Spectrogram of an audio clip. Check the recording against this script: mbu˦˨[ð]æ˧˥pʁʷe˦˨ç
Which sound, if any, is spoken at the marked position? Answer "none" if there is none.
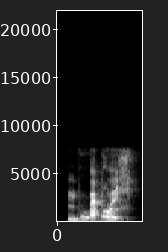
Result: w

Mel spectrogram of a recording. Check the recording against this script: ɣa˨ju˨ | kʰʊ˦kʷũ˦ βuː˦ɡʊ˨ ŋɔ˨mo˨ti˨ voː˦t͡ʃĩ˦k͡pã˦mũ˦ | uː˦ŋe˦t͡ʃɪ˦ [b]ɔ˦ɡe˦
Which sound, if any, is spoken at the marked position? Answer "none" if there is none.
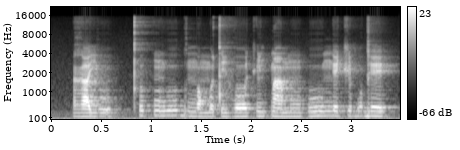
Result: b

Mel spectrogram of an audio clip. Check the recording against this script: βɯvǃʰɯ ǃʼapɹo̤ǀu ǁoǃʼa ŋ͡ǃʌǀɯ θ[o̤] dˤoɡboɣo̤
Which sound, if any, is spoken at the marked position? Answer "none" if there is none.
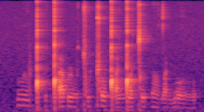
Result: ṳ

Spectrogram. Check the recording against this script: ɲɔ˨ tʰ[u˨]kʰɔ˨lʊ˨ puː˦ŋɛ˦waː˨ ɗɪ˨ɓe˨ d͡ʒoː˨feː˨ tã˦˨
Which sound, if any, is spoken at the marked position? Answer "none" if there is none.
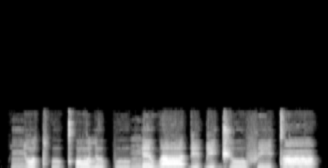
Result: u˨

